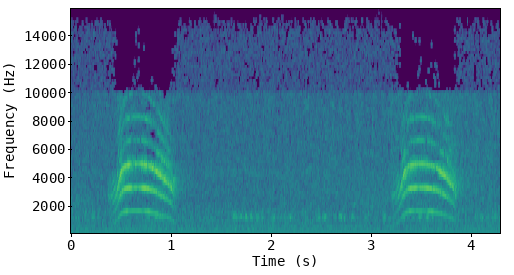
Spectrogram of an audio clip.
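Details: ['Great kiskadee calling two long, arched, nasal notes about three seconds apart against a quiet background.']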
